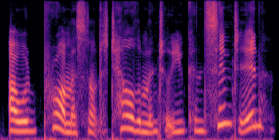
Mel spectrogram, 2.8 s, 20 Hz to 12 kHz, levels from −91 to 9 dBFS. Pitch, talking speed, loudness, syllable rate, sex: 270 Hz, 215 wpm, -18 LUFS, 6.1 syllables/s, female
